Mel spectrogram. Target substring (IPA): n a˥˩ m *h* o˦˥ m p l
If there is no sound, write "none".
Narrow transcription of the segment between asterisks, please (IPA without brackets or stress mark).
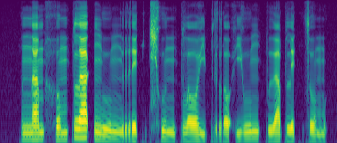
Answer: h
